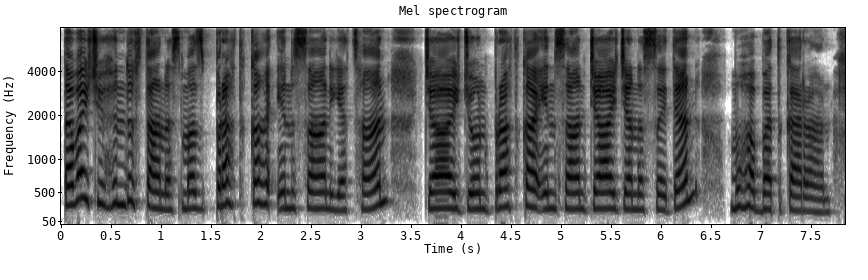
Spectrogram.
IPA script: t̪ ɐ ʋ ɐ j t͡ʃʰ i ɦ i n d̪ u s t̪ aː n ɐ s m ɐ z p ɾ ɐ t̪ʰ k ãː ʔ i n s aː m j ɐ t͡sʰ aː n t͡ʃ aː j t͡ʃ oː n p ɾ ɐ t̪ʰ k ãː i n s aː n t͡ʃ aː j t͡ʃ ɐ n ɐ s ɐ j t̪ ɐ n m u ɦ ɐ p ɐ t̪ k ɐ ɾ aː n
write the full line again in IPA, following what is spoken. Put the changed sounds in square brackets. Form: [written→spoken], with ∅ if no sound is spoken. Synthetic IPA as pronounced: t̪ ɐ ʋ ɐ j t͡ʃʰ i ɦ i n d̪ u s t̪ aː n ɐ s m ɐ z p ɾ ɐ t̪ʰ k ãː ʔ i n s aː [m→n] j ɐ t͡sʰ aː n t͡ʃ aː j t͡ʃ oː n p ɾ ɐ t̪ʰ k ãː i n s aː n t͡ʃ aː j t͡ʃ ɐ n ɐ s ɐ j t̪ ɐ n m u ɦ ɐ [p→b] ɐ t̪ k ɐ ɾ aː n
